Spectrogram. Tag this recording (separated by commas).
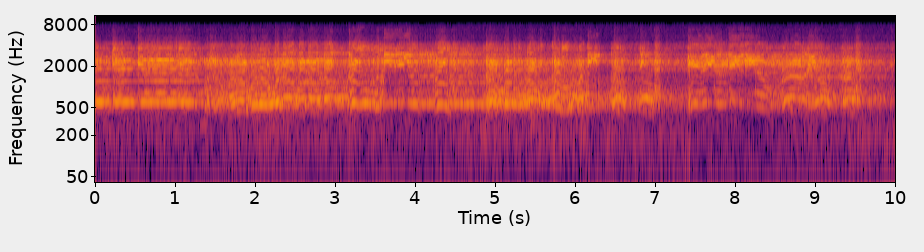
Radio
